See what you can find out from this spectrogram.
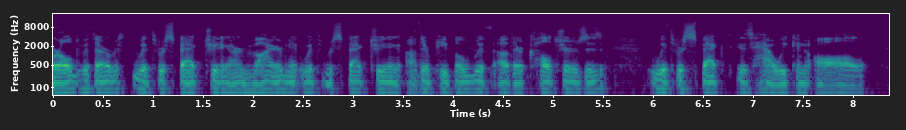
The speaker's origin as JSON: {"language": "English", "region": "New York", "country": "United States", "tie": "born or raised there", "said": "I remember I traveled once to Hong Kong, and you know, I grew up near New York. I've been to the city."}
